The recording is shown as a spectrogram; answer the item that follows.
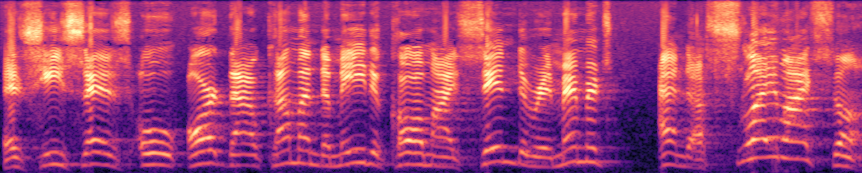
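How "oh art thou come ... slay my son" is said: resentful, bitter, blaming, accusing tone. Speaker voices a mother blaming Elijah over her son, acting out bitter words. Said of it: "I can almost hear the bitterness in her voice".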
